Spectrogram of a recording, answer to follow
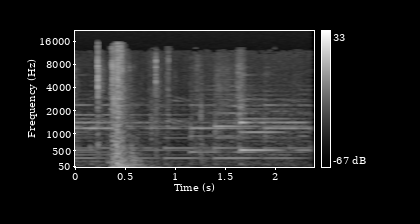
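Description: A wooden door pushed shut with a single thud about half a second in, over background music of held notes.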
